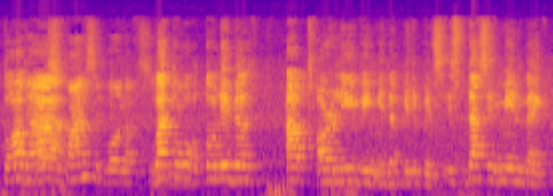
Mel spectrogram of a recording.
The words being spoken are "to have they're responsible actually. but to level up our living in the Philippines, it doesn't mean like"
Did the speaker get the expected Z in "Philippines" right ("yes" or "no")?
no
